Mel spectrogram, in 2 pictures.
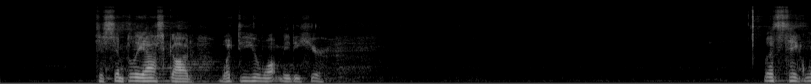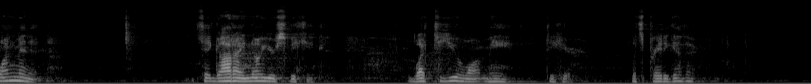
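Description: A middle-aged man speaks slowly and earnestly into a microphone, with long pauses.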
